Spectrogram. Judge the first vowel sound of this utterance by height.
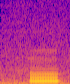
mid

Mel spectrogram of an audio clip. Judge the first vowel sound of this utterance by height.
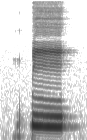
high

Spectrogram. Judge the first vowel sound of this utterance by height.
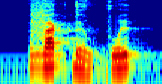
low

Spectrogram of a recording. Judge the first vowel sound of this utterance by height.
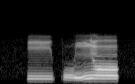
high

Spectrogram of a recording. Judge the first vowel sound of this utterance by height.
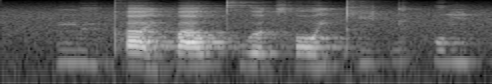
high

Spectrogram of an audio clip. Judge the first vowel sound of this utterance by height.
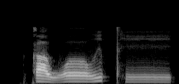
low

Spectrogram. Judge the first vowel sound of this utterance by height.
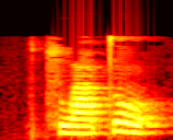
low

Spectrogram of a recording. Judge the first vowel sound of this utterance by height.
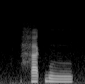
low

